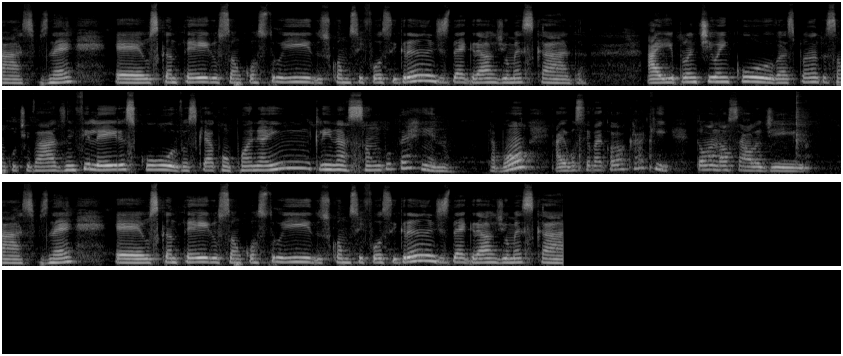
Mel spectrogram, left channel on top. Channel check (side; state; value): right; drops out; at 5.7 s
